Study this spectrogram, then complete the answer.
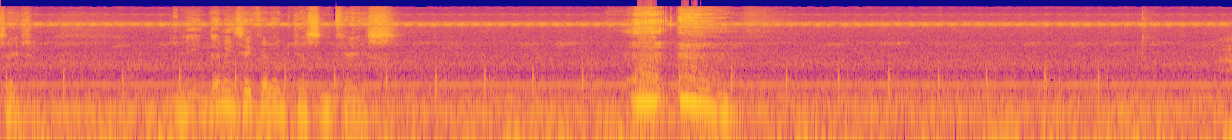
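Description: Footsteps tap steadily on hard stairs.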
